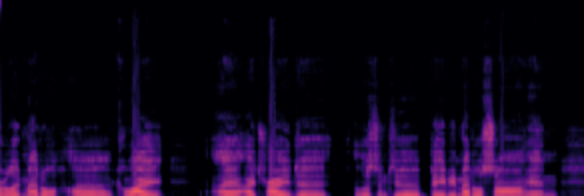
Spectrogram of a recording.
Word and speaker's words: kawaii: I th- I think it's like pronounced like Hawaii, like Kawaii.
